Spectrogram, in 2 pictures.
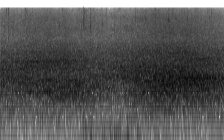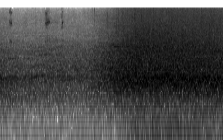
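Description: A large crowd cheers and chants loudly in a big echoing arena.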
